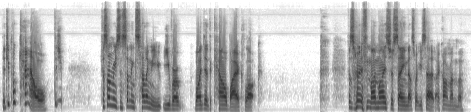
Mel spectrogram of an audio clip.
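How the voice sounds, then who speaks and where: A man's voice: fairly high pitch, very animated, a little fast, pauses often, a little mellow, no room sound, clean studio sound. A man live streaming, talking casually and a little hesitantly to his viewers as he reads chat and reacts.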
